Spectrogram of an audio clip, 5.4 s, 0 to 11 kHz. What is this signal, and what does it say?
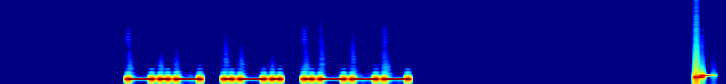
Morse code, heard as a keyed tone, about 20 wpm, 700 Hz. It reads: KRJ
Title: USA Call Sign Postfixes - 3 Letters 20wpm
